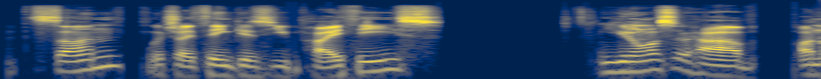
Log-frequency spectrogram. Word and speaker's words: Eupithes: Eupithes, thank you. Eupithes? Yeah. Eupithes, as a contrast, who has, as it were, you can have a bad father with a bad son, which I think is Eupithes.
